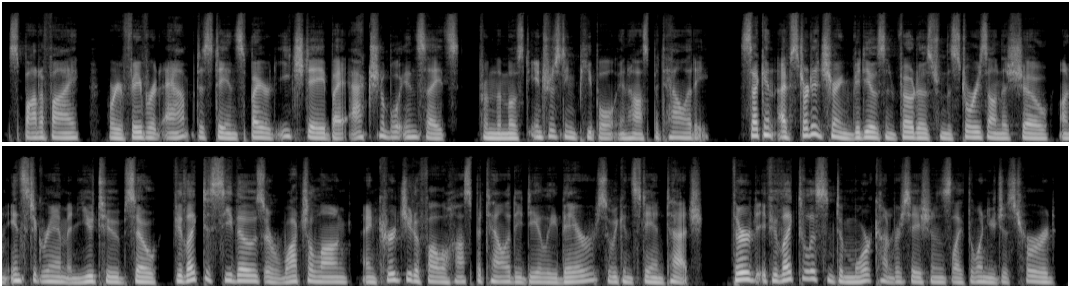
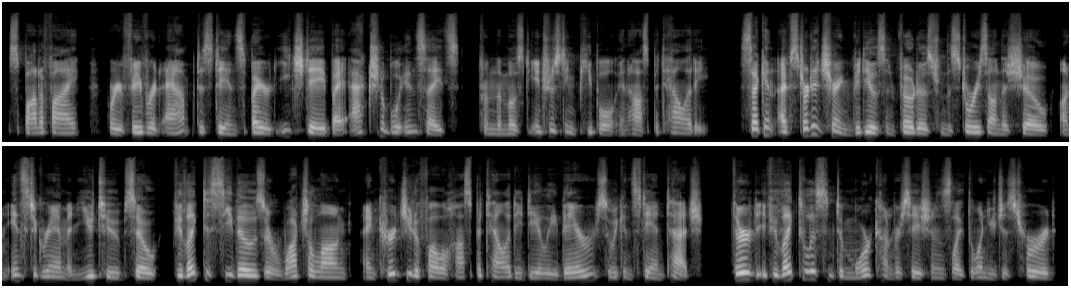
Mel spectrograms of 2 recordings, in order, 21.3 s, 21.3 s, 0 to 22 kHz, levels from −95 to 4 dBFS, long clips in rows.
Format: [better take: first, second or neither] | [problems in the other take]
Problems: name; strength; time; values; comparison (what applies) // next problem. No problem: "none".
first | thin; very; fading below 300 Hz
